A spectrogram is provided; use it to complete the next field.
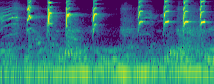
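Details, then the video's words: Siri-siri style singing of an Asian glossy starling, active (gacor), meant for teaching young untrained birds: about nine piercing high chips in three seconds, spaced unevenly, over a steady low background hum. "bayeman / siri-siri gacoor bunyi untuk burung bahan"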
